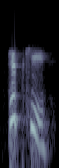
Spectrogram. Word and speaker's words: Hipke: hey hello hi how do you say your last name tip key you got it what's right okay okay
